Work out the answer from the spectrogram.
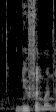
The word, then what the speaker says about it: Newfoundland: Newfoundland, I suppose, is the Canucks would insist it is pronounced. Or at least that's how all of my Canadian friends say it, so.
